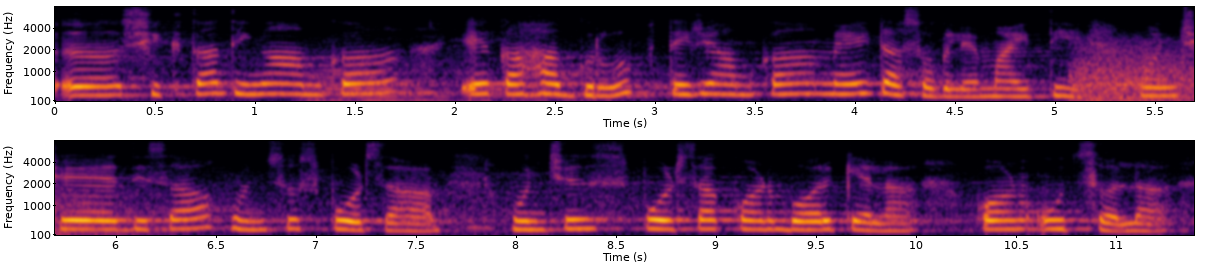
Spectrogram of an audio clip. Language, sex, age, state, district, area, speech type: Goan Konkani, female, 18-30, Goa, Sanguem, rural, spontaneous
